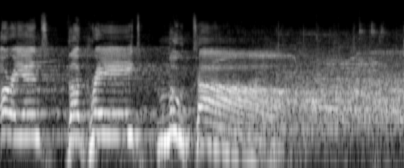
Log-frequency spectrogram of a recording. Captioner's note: crowd boos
